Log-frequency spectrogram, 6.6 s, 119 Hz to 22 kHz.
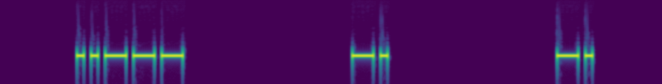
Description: Morse code, heard as a keyed tone, about 17 wpm, spaced as for 5 wpm, 700 Hz. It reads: 2NN
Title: USA Call Signs - 4 Characters - 8x Character Spacing - 17wpm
